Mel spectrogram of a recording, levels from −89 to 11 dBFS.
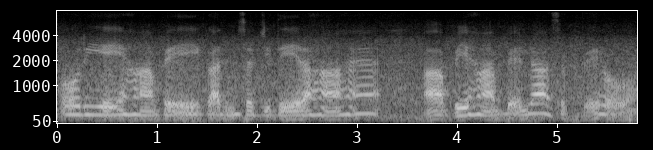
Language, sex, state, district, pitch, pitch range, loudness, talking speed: Hindi, female, Haryana, Jhajjar, 250 Hz, 230-260 Hz, -17 LUFS, 165 wpm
